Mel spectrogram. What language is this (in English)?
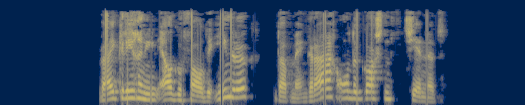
Western Frisian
